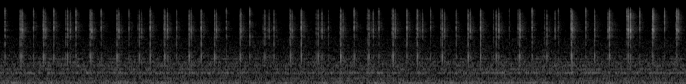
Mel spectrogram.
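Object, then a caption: Small glass bottle, partly filled. A small, partly filled glass nail polish bottle is held close up and tapped and scratched with long nails. Rapid, bright clicking taps come in an uneven run, some harder and some softer, over a faint scratchy hiss. Each tap is sharp and dies away almost instantly.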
